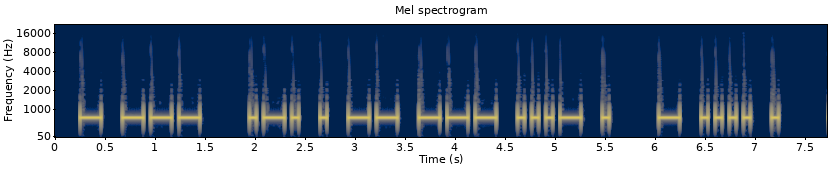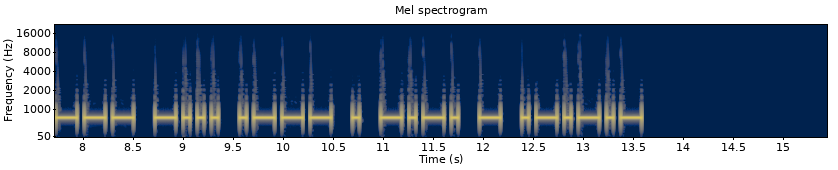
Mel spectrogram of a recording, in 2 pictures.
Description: Morse code, heard as a keyed tone, about 17 wpm, 700 Hz. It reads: TO REMOVE THE OBJECT.
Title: Sentences from Top 1000 Words - Review Part 5 - 17wpm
